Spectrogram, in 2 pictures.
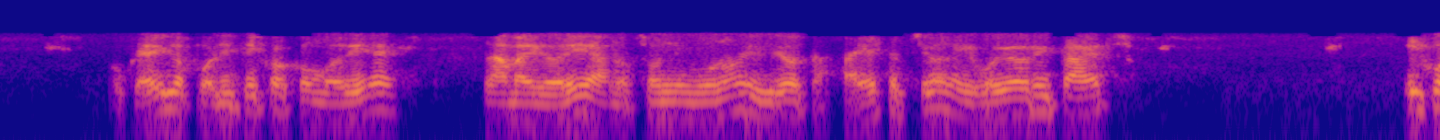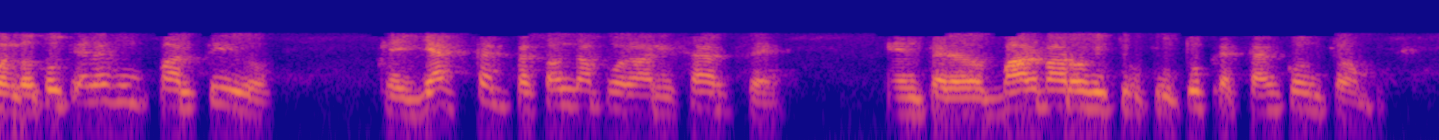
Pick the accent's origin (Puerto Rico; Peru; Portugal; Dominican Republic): Puerto Rico; Tú sabes que nosotros que somos boricuas los tres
